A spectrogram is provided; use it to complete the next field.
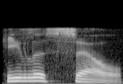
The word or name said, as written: hela cell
